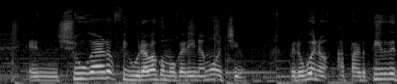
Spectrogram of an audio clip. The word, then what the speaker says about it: Moccio: Mi apellido, Moccio, italiano, siempre lo escribían mal, se pronunciaban mal. Y encima en España el mocho, viste que decís mocho, Exacto.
